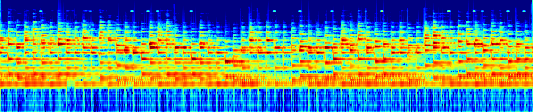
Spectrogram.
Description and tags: Arpeggiated Cmaj chord
This short sequence was created with the arpeggiator effect in Ableton.
Arpeggiator, Ableton, Sequence, Synthesizer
